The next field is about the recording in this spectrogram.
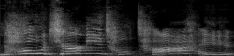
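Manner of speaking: long, very high, shrill, stretched-out scream. Retelling watching a character die at show's end: imitating own screaming. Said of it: "I was screaming".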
